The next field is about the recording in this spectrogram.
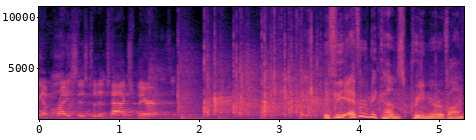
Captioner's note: applause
